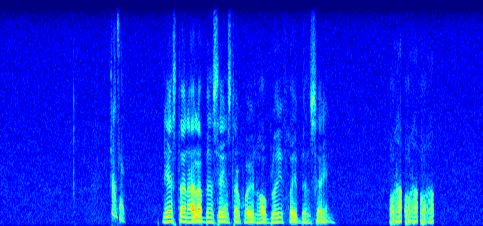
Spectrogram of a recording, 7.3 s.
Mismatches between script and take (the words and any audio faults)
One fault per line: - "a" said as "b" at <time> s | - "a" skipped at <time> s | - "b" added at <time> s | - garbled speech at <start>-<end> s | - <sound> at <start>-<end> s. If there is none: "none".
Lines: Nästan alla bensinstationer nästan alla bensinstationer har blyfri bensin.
- chirp at 1.7-1.9 s
- "nästan alla bensinstationer" skipped at 3.8 s
- laugh at 5.8-6.5 s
